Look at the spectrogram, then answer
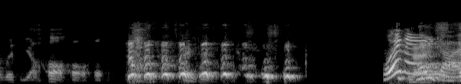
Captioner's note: laughing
